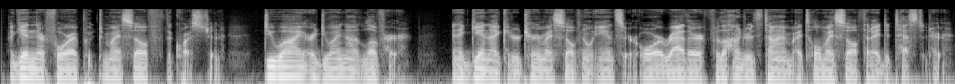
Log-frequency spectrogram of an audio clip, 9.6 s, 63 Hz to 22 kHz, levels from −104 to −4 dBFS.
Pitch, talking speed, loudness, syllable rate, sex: 85 Hz, 230 wpm, -21 LUFS, 6.2 syllables/s, male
